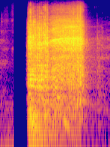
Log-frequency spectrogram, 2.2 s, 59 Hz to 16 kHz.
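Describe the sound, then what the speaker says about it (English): Impact wrench removing bolts from a John Deere 4840 tractor panel during an overhaul: one loud, close, buzzing burst of about a second after a short pause, which then tapers off. "grab my impact, start popping them bolts all out"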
